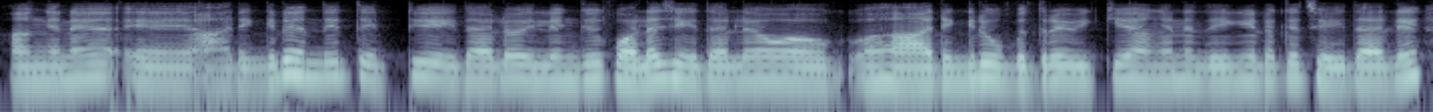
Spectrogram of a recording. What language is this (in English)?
Malayalam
